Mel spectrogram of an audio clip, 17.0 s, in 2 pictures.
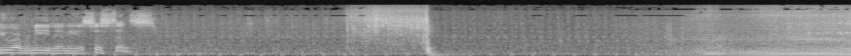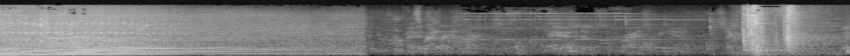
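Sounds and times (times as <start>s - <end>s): car engine accelerating: 0.0s - 12.2s.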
